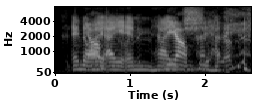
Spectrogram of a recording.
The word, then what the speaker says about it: Niamh: But that's how you spell it here, though, as well. Like Sinead. Yeah. Then I'm next. Then Neve. Niamh.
